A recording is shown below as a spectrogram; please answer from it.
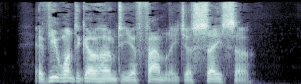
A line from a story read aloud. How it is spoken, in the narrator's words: Garrick snapped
